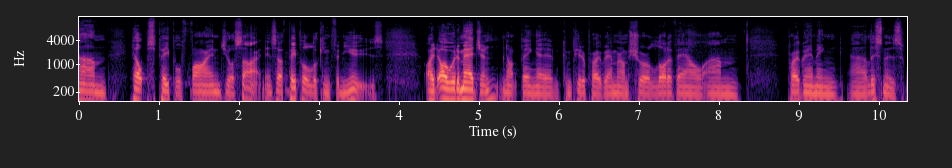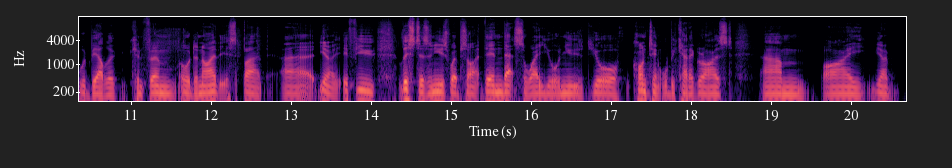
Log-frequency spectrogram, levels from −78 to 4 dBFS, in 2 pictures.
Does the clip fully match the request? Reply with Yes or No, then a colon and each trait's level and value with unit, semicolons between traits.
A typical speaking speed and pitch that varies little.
Yes: average, 195 wpm; narrow, 1.9 semitones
